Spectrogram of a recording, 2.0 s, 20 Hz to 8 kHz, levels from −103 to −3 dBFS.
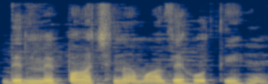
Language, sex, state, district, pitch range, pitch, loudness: Hindi, male, Uttar Pradesh, Jyotiba Phule Nagar, 105-115 Hz, 115 Hz, -24 LUFS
